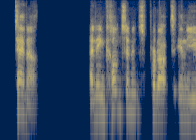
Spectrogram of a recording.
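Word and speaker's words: Tena: It is pronounced tenner, an incontinent product in the UK.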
